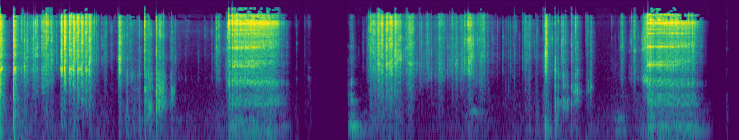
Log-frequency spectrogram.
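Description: Small hard candy beads pouring out of plastic baby-bottle candy containers and rattling into a metal muffin tin, in two longer spills about five seconds in and near the end. Between the spills come short clicks and crackles of the plastic bottles and caps being handled.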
